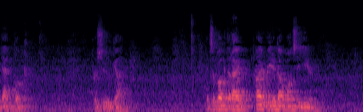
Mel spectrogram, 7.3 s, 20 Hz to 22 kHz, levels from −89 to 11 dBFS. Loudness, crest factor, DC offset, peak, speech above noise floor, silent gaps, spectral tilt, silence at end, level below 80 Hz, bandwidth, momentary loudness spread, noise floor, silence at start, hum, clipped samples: -31 LUFS; 20 dB; under 0.1%; -14 dBFS; 25 dB; none; -8 dB/octave; 0.2 s; -64 dBFS; 11 kHz; 26 LU; -55 dBFS; 0 s; none; under 0.1%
